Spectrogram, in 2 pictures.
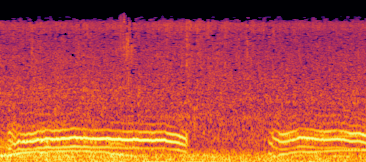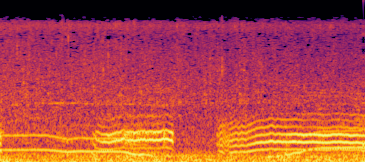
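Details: Domestic cat at feeding time with fish, uttering three long, level meows of about two seconds each, separated by short quiet gaps, over a low background rumble.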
